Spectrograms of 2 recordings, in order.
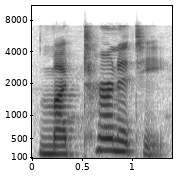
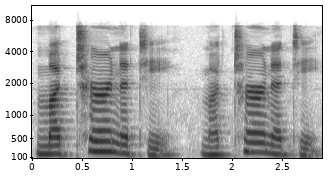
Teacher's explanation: Second syllable taking the stress.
